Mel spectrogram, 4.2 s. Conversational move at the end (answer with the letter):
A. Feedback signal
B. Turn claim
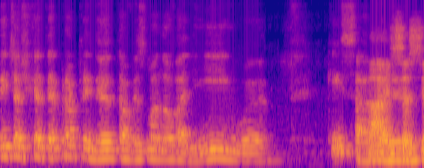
B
